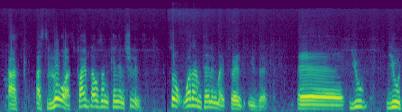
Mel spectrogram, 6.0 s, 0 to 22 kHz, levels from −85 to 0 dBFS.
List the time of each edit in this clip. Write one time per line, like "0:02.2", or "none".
none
